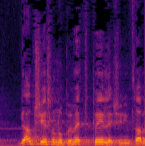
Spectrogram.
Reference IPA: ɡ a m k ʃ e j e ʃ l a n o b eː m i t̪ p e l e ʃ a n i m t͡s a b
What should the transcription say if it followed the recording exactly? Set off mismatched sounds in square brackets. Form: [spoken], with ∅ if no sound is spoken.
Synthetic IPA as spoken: ɡ a m k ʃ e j e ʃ l a n [u] b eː m [e] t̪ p e l e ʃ [e] n i m t͡s a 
